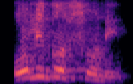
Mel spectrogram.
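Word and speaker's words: oligopsony: one buyer mono Sony oligo Sony p is silent oligo means few Sony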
